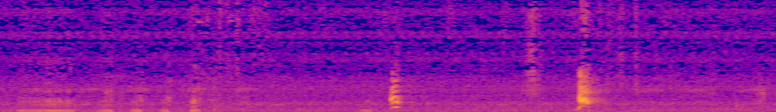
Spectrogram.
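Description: A dog gives two short, sharp barks about two seconds apart, the second louder, after a few soft low sounds.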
